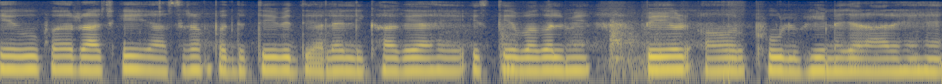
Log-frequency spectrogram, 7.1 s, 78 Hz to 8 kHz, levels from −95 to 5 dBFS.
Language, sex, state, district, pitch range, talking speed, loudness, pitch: Hindi, female, Uttar Pradesh, Etah, 165-175 Hz, 170 wpm, -17 LUFS, 170 Hz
